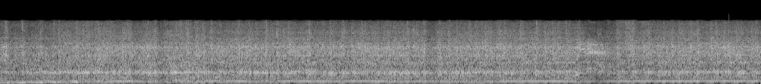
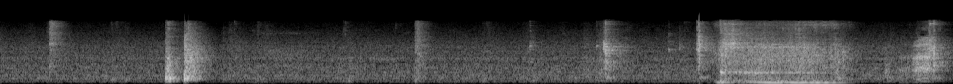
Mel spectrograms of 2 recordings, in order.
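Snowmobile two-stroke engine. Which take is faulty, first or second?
second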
